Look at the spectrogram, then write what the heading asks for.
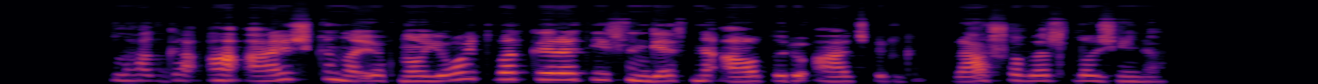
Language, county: Lithuanian, Vilnius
